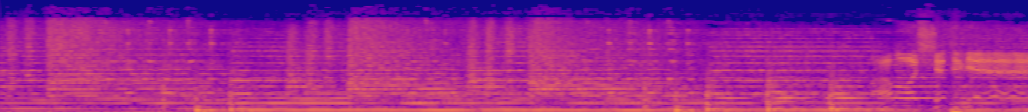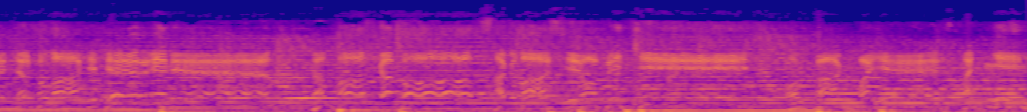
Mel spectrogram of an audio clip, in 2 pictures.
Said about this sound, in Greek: στο Ντονιέτς κυκλοφορούν πλέον δύο εκδοχές του εθνικού ύμνου. Η πρώτη, εθνικιστική και με έντονες μουσικές αναφορές στη Σοβιετική Ένωση, ακούγεται κάπως έτσι.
